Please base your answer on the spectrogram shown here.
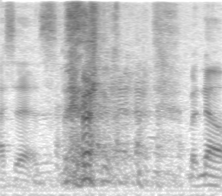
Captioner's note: laughter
